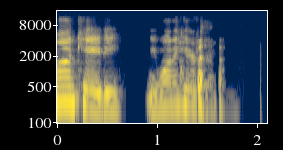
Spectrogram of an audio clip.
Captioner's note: laughter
